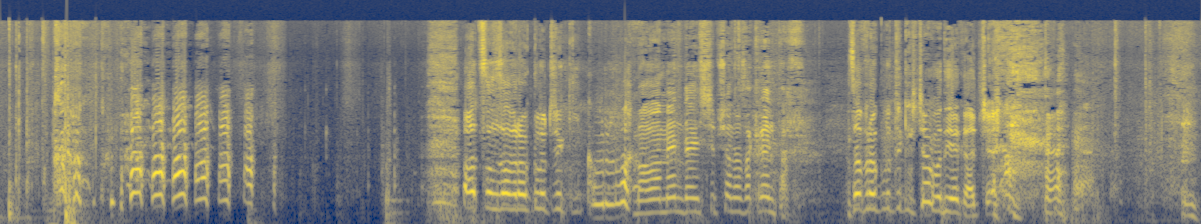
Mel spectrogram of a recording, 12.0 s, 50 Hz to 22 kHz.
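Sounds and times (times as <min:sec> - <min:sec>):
thump: 0:00.1 - 0:01.1, 0:03.8 - 0:04.1
man laughing high-pitched: 0:00.6 - 0:02.8.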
